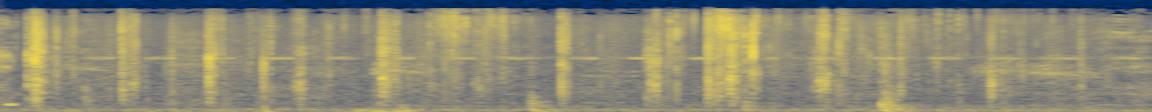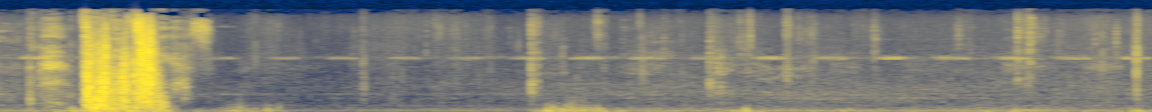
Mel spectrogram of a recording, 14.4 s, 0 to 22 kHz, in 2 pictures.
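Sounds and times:
footsteps of people walking: 0.0s - 8.1s, 8.7s - 14.4s
faint steady tone: 0.0s - 14.4s.

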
